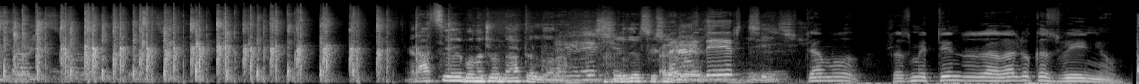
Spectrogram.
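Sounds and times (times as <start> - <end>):
audience applause: 0.0 - 5.4
speech: 4.2 - 11.3.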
